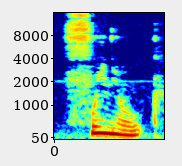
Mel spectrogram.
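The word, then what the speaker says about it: fuinneog: Et quand le F est une consonne large, je prononce le F normalement, comme dans le mot fuignok, fuignok, qui signifie fenêtre, fuignok.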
